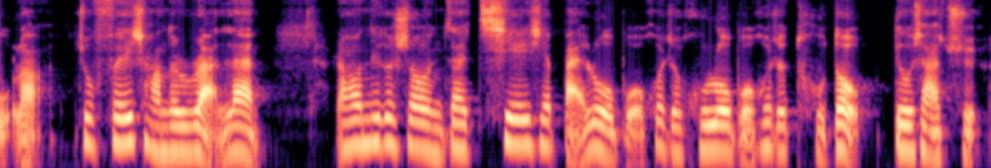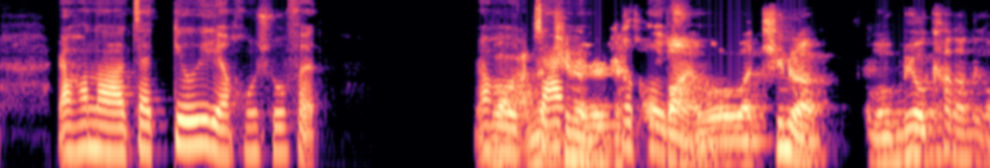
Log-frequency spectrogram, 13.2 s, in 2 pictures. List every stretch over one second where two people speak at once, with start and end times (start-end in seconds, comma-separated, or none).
9.9-11.4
